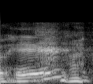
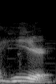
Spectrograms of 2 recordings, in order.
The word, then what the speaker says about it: hair: Eu falei, não, velho, hair, não é here. – Peraí, velho, o que você tá falando? – Ele, não, na Nova Zelândia é here, não é hair.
